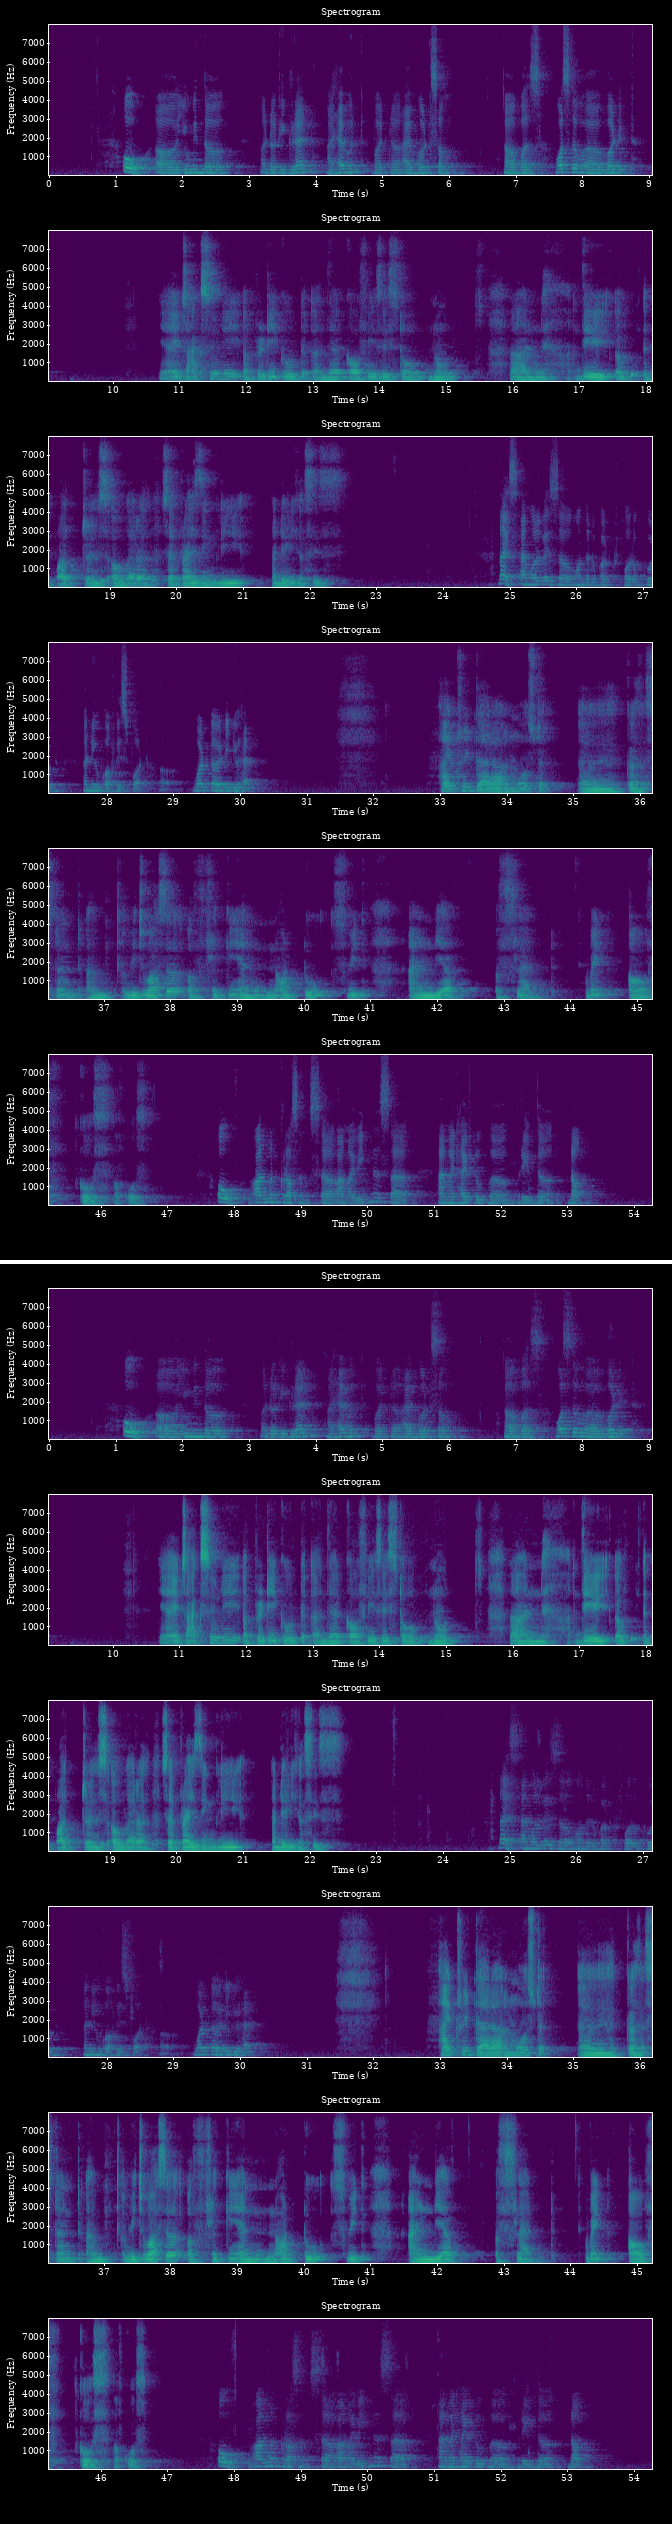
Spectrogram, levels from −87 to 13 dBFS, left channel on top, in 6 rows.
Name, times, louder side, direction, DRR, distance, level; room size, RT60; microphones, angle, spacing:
voice 1, 1.1-2.6 3.2-6.1 6.8-8.6 16.2-16.3 17.8-17.9 18.8-18.9 19.6-19.7 24.8-27.3 27.6-28.5 28.8-28.9 29.3-30.2 47.8-50.6 51.1-53.2, left 2 dB, 40° left, 8 dB, 0.5 m, -42 dB
voice 2, 10.7-15.2 15.4-17.8 18.2-21.0 21.4-22.5 31.5-32.0 33.0-34.7 35.1-41.3 41.6-42.3 42.9-43.5 44.2-44.5 44.9-45.4 45.7-46.7, right 3 dB, 45° right, 11 dB, 0.3 m, -32 dB
10.0 x 4.7 x 2.9 m, 1.0 s
head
